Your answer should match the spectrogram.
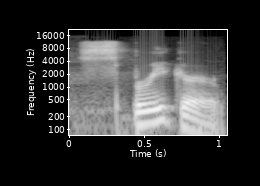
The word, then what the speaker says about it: Spreaker: In the event that you are listening to us on, how do you say it? – Spreaker? – Spreaker.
